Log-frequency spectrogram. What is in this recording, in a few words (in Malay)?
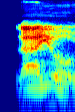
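"layur", Malay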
